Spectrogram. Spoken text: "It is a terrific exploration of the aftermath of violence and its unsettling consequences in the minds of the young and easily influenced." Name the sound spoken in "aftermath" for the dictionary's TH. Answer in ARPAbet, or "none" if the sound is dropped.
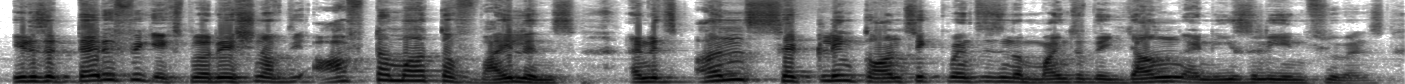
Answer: T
